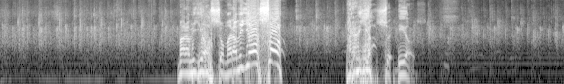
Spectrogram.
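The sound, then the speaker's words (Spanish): A crowd applauds for the Lord steadily throughout, a soft continuous patter that persists beneath two bursts of loud, excited speech from a single voice. “Yo le decía aplauso al Señor.”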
